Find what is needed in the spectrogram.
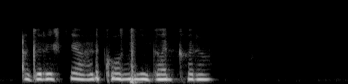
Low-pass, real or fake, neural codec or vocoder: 5.4 kHz; fake; codec, 16 kHz, 1.1 kbps, Voila-Tokenizer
